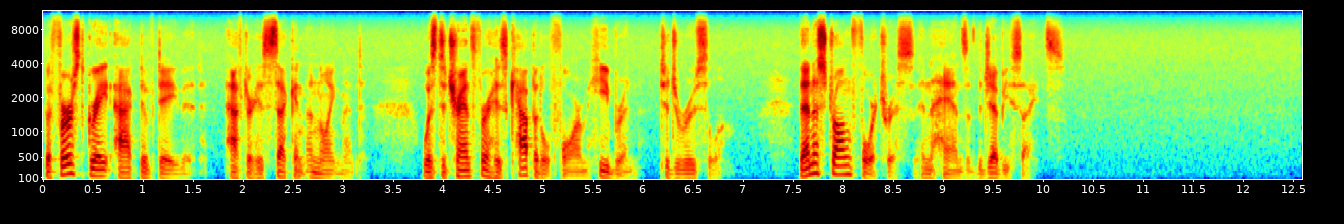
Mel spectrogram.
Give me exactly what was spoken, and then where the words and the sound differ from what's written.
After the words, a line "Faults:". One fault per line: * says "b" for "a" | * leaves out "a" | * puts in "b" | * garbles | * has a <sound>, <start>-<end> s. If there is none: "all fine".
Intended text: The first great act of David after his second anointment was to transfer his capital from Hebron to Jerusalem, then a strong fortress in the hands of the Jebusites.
The first great act of David after his second anointment was to transfer his capital form Hebron to Jerusalem, then a strong fortress in the hands of the Jebusites.
Faults:
* says "form" for "from"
